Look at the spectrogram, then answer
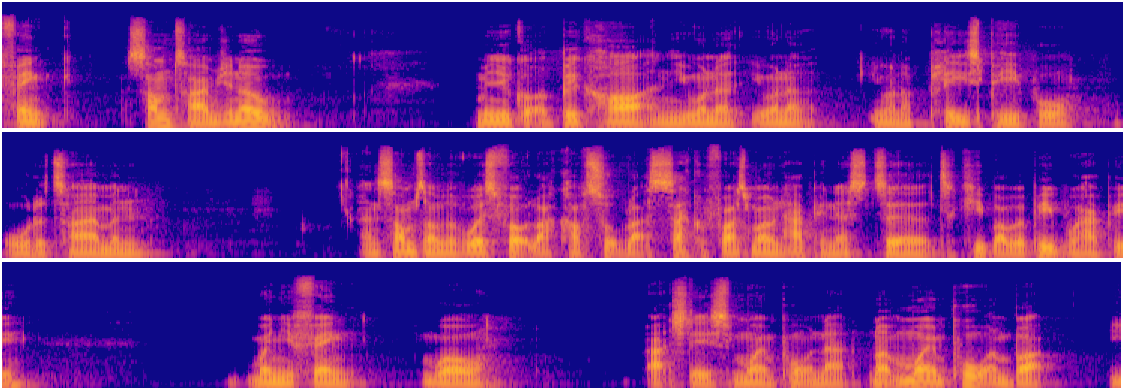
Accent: London, United Kingdom; growing up in the East End and like I said, you know, playing football on the streets with my mates

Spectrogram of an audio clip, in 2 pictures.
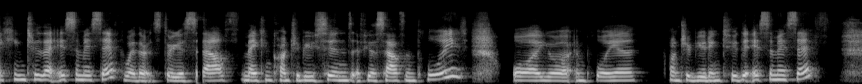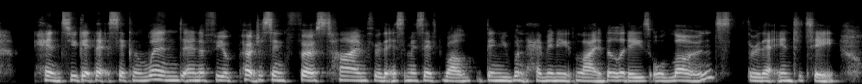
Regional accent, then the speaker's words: New Zealand; we're both Kiwis, right? So we come from New Zealand.

